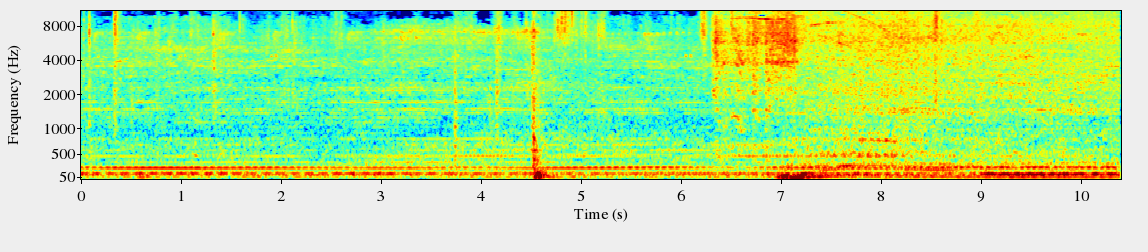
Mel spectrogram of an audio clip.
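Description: Parked Dodge Charger's engine idling steadily, with a sharp knock about halfway through and a short louder rumble a couple of seconds later.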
